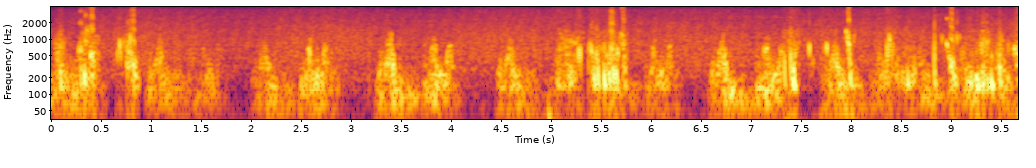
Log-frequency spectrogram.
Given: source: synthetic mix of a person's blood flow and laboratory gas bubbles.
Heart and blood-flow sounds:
Doppler ultrasound of blood flow; precordium
0.00-0.49 s: bubbles
0.64-0.89 s: bubbles
5.04-5.33 s: bubbles
5.37-5.78 s: bubbles
7.31-7.49 s: bubbles
7.55-7.63 s: bubbles
7.70-7.80 s: bubbles
7.93-8.04 s: bubbles
8.33-8.65 s: bubbles
8.80-9.68 s: bubbles
From the record:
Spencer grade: 3 (all of the cardiac periods contain showers or single bubble signals, but not dominating or overriding the cardiac motion signals); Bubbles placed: only in the low amplitude regions of the cardiac cycle

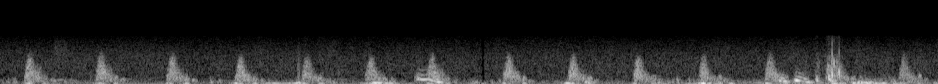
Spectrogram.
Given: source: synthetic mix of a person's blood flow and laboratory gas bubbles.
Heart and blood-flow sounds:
Doppler ultrasound of blood flow; subclavian vein
8.14-8.21 s: bubbles
8.24-8.43 s: bubbles
From the record:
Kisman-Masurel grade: 213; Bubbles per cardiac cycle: several, 3 to 8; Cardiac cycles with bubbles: 1 to 10%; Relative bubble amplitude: loud (0.450 to 0.775); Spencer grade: 1 (occasional bubble signal discernible with the cardiac motion signal, with majority of cardiac periods free of bubbles); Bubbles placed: anywhere in the cardiac cycle

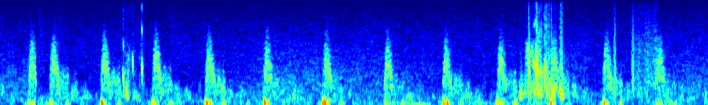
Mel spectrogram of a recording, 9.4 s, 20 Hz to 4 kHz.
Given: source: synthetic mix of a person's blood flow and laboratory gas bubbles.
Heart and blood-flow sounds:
Doppler ultrasound of blood flow; subclavian vein
1.60-1.81 s: bubbles
1.85-1.94 s: bubbles
6.92-7.55 s: bubbles
From the record:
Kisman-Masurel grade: 223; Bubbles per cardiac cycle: several, 3 to 8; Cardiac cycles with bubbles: 10 to 50%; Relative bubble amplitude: loud (0.450 to 0.775); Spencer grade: 2 (many but less than half of the cardiac periods contain bubble signals, singularly or in groups); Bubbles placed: anywhere in the cardiac cycle

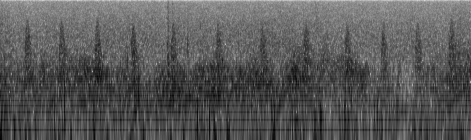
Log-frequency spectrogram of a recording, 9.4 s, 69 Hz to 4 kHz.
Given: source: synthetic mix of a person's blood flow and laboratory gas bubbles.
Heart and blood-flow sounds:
Doppler ultrasound of blood flow; subclavian vein
2.45-2.82 s: bubbles
3.33-3.79 s: bubbles
From the record:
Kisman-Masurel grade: 212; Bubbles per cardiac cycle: several, 3 to 8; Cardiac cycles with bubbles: 1 to 10%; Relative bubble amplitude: moderate (0.250 to 0.450); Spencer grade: 1 (occasional bubble signal discernible with the cardiac motion signal, with majority of cardiac periods free of bubbles); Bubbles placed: anywhere in the cardiac cycle

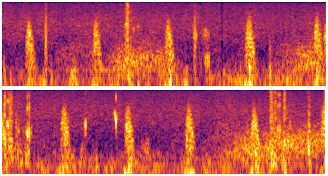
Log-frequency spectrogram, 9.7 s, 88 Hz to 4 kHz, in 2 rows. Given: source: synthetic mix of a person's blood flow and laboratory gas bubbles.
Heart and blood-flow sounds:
Doppler ultrasound of blood flow; subclavian vein
1.82-2.06 s: bubbles
2.82-3.18 s: bubbles
4.80-5.30 s: bubbles
6.08-6.14 s: bubbles
6.50-6.60 s: bubbles
8.81-9.20 s: bubbles
9.42-9.52 s: bubbles
From the record:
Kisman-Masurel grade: 123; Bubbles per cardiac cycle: 1 to 2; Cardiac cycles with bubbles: 10 to 50%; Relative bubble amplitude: loud (0.450 to 0.775); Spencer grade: 2 (many but less than half of the cardiac periods contain bubble signals, singularly or in groups); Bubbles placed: anywhere in the cardiac cycle

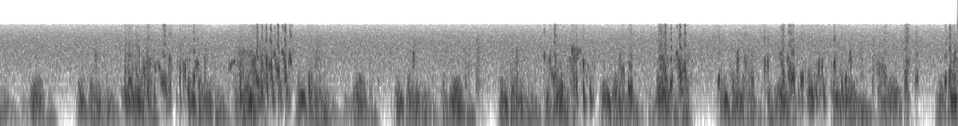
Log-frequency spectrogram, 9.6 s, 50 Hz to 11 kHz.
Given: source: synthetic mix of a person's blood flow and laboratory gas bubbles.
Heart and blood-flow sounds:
Doppler ultrasound of blood flow; precordium
1.22-2.04 s: bubbles
2.28-2.96 s: bubbles
2.98-3.04 s: bubbles
3.06-3.15 s: bubbles
5.42-5.96 s: bubbles
6.09-6.37 s: bubbles
6.57-6.92 s: bubbles
7.16-7.24 s: bubbles
7.42-7.57 s: bubbles
7.62-7.72 s: bubbles
7.79-8.51 s: bubbles
8.76-8.93 s: bubbles
9.04-9.21 s: bubbles
9.43-9.59 s: bubbles
From the record:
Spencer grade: 3 (all of the cardiac periods contain showers or single bubble signals, but not dominating or overriding the cardiac motion signals); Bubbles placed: anywhere in the cardiac cycle

